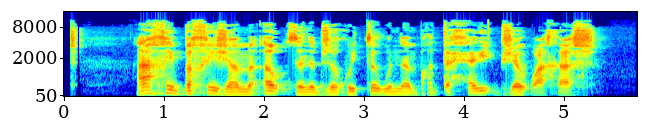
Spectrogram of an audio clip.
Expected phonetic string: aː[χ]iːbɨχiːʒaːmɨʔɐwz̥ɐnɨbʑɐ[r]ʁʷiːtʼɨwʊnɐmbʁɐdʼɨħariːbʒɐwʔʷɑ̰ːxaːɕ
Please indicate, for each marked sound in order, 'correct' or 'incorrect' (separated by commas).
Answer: correct, incorrect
